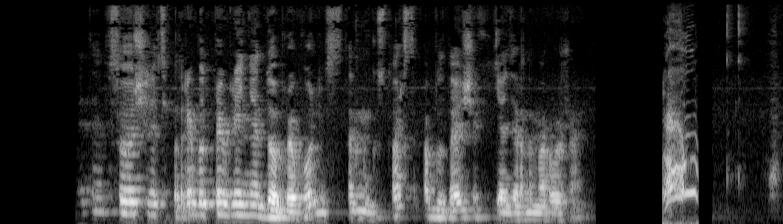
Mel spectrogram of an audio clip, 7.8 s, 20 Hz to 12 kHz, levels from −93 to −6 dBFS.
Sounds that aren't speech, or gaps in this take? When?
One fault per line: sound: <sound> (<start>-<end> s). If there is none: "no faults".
sound: bark (6.6-7.0 s)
